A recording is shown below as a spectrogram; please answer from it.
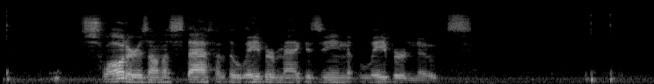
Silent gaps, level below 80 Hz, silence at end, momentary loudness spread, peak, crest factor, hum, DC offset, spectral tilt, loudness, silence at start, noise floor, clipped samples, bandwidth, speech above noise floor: none; -66 dBFS; 0.4 s; 22 LU; -8 dBFS; 24 dB; none; under 0.1%; -3.5 dB/octave; -30 LUFS; 0.05 s; -60 dBFS; under 0.1%; 14.5 kHz; 31 dB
